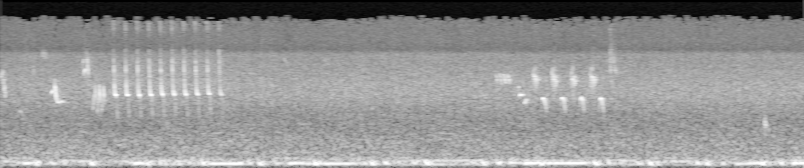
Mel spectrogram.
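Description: A songbird singing: a fast trill of about a dozen short, evenly spaced high notes about a second in, then a shorter phrase of quick notes around five seconds in, over a steady low rumble.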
